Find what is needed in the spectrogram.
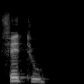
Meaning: stewpot (large cooking pot with handles and a lid)
- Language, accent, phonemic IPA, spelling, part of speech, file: French, France, /fɛ.tu/, fait-tout, noun, LL-Q150 (fra)-fait-tout.wav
